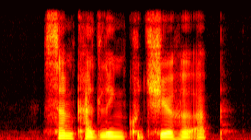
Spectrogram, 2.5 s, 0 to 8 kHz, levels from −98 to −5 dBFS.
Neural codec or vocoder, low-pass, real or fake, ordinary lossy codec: none; 7.2 kHz; real; none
